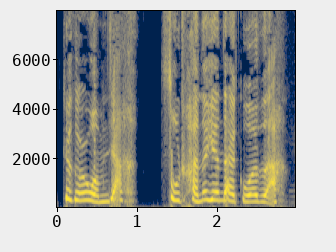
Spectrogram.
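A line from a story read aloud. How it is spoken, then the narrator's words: Old man crying. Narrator (Chinese): 老公的爸爸哭着说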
